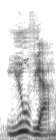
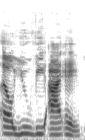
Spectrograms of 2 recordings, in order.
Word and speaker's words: lluvia: That Y sound, UVIA. So it's Lluvia. Pero a veces decimos lluvia. Or sometimes you'll say llevar. Or sometimes you'll say llevar. Same exact word spelled the same exact way, and we're just using the sound interchangeably because Y and J have a very close relationship like that. They're basically the same letter.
